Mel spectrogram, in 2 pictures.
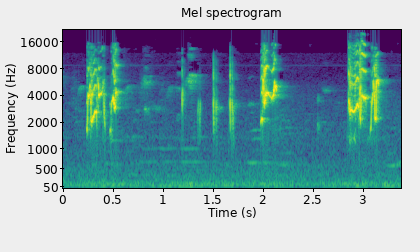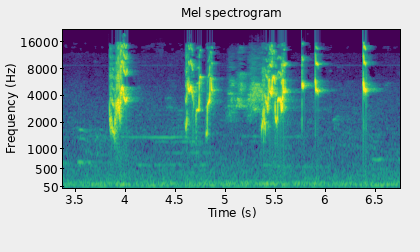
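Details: A green lovebird chatters with high, scratchy chirps and short buzzy twitters in uneven bursts, some notes doubled, others trailing into brief rasping runs.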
